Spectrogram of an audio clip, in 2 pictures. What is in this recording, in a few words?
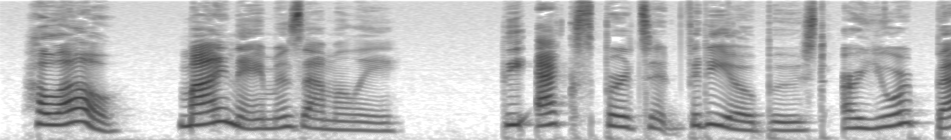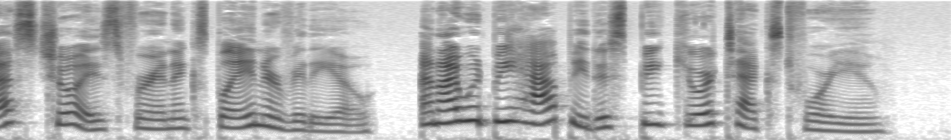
American English, voiceover; internationale voiceover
